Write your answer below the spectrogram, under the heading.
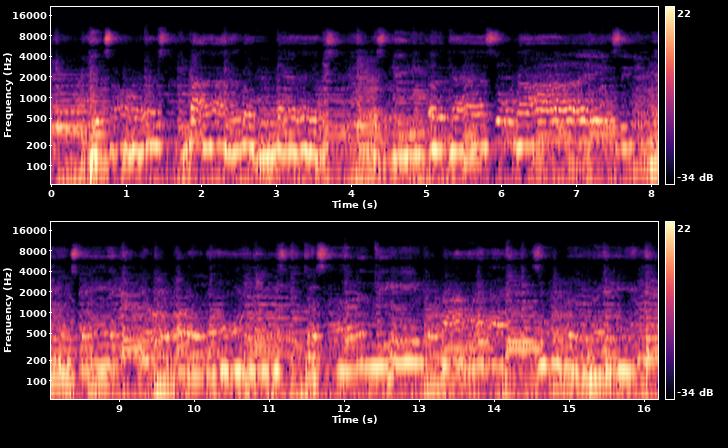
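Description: Live Hawaiian song: acoustic guitar, ukulele and a small banjo strummed together, with a singer's wavering voice over them.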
